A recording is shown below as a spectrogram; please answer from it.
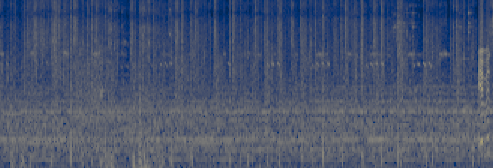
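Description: Rhythmic clip-clop of horse hooves at a steady trot in Red Dead Redemption, repeating throughout over a low background bed of game sound.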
